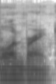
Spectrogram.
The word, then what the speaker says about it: Mohlenbrink: Mohlenbrink, yeah.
